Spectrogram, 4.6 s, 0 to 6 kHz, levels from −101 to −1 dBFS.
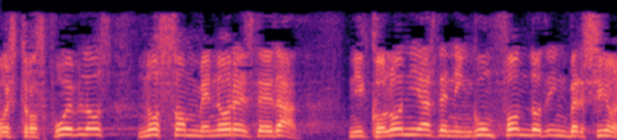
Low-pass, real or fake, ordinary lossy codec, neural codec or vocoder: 5.4 kHz; fake; MP3, 32 kbps; codec, 16 kHz in and 24 kHz out, 1 kbps, XY-Tokenizer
